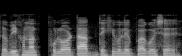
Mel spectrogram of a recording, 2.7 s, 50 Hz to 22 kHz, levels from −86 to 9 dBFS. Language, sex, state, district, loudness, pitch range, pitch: Assamese, male, Assam, Hailakandi, -20 LUFS, 120-130 Hz, 125 Hz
